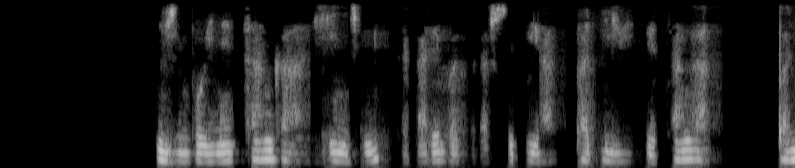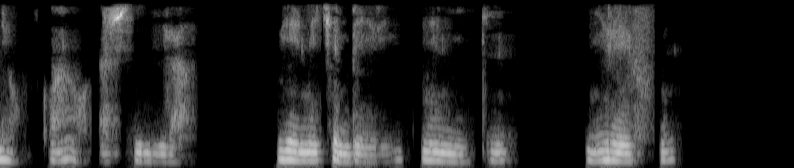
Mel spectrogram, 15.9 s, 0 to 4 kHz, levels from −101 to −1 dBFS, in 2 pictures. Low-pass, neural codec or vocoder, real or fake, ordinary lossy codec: 3.6 kHz; none; real; AAC, 16 kbps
